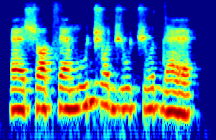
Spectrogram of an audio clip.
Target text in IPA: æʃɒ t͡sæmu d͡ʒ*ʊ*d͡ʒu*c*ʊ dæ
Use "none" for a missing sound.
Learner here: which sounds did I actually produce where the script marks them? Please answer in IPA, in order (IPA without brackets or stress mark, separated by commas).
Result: ɔ, t͡ʃ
